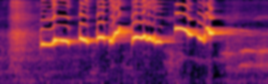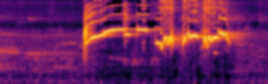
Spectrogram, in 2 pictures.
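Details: Agitated song of an Oriental magpie-robin, meant to provoke rivals: choppy bursts of loud whistles repeated several times a second, a soft lower warble in the pause, then another energetic burst of sliding notes.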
